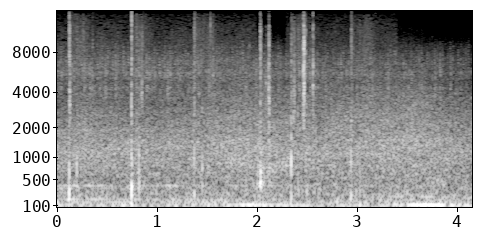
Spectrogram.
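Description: Low hum of a car engine running, swelling twice, under a steady hiss, with a few faint scattered clicks.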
